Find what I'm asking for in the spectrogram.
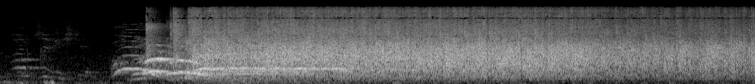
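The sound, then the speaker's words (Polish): Studio audience applause given on cue as a signal before a radio station's birthday concert: after a brief quiet moment with faint voices, loud, dense clapping bursts in and continues evenly to the end. “możesz dać jeszcze raz ten sygnał do oklasków?”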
